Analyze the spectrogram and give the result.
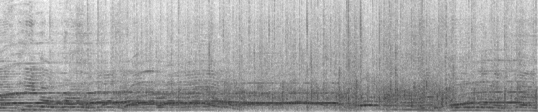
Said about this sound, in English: Well done, keep up, round of applause.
